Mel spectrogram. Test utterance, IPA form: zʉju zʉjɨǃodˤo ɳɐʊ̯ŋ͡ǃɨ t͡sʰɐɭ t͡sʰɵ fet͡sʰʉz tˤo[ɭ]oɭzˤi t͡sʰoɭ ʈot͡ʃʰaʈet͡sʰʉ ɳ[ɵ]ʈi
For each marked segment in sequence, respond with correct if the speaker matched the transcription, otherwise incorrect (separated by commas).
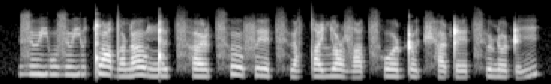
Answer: incorrect, correct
